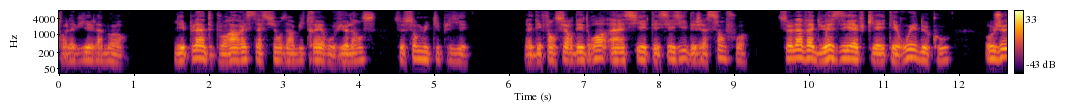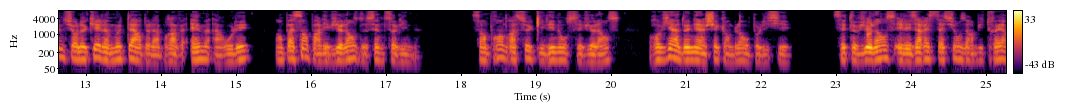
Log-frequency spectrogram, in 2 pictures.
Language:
French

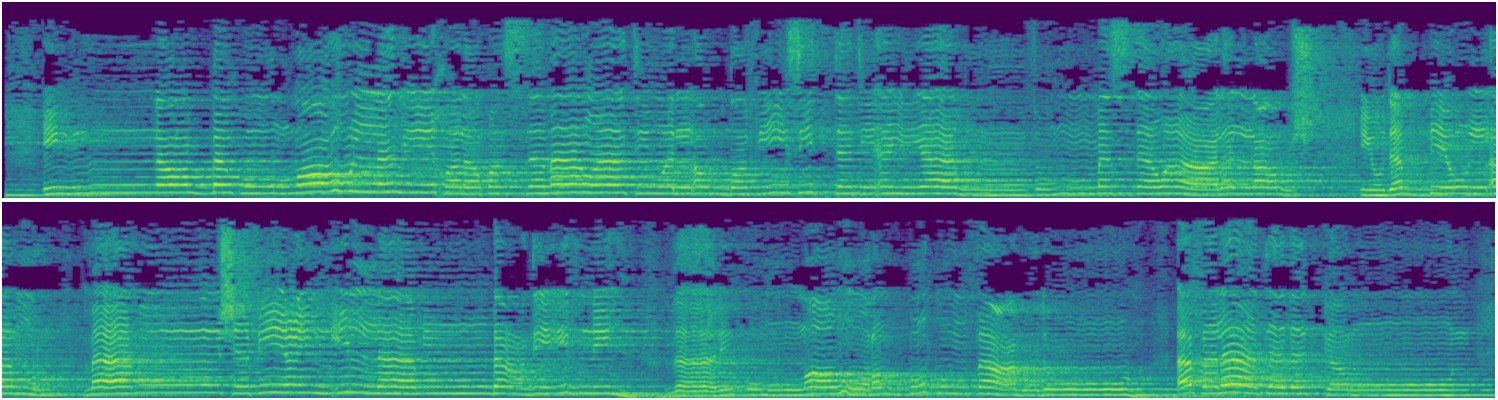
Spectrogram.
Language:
Arabic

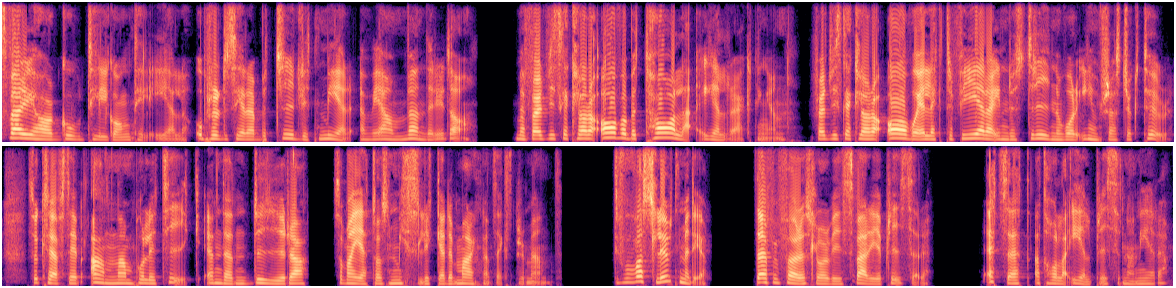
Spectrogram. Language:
Swedish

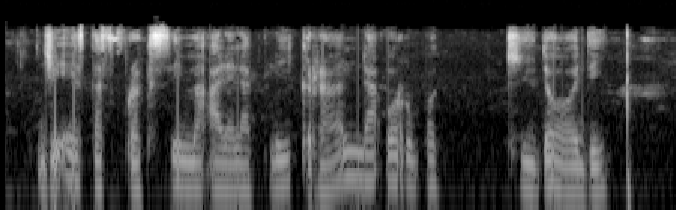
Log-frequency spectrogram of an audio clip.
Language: Esperanto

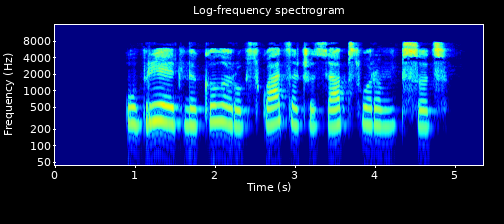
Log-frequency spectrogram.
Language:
Abkhazian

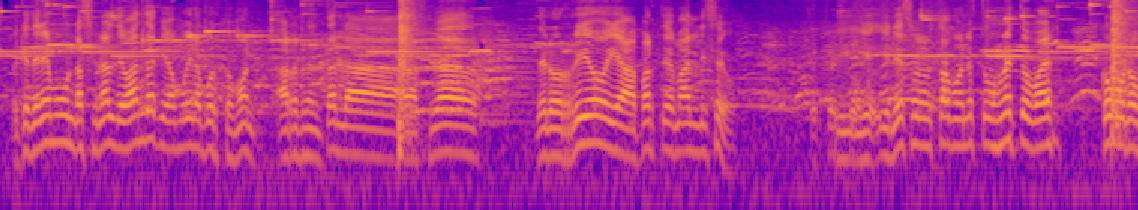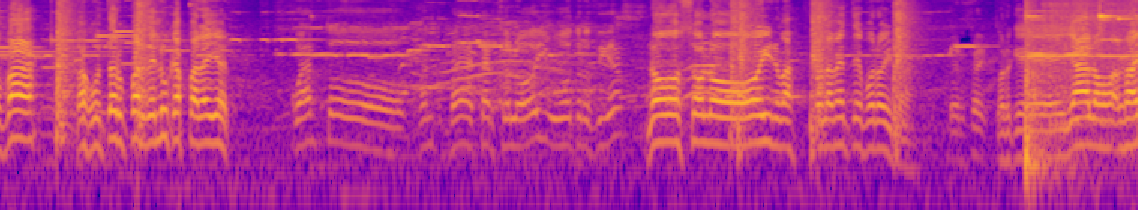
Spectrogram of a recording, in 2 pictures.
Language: Spanish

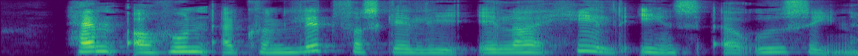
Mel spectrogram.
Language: Danish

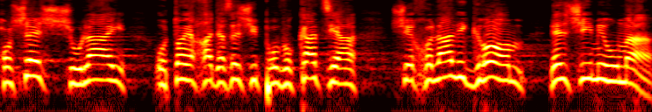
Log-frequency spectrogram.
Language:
Hebrew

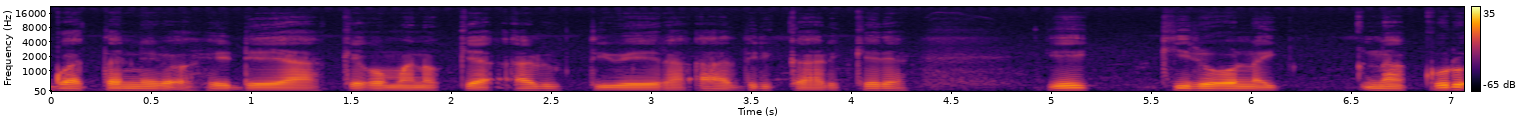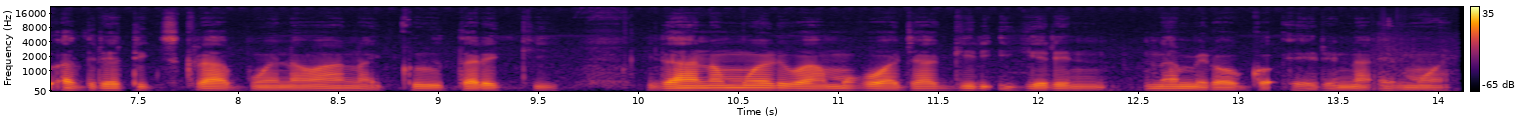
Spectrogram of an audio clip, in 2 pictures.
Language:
Kikuyu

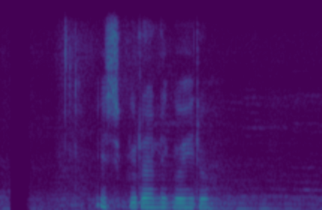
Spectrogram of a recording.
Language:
Nepali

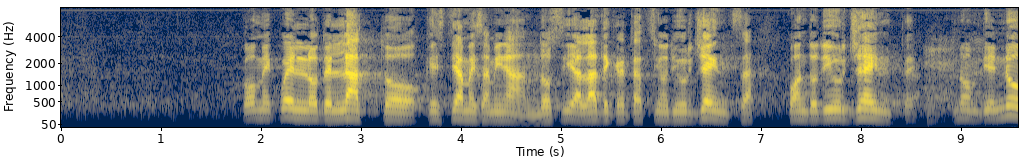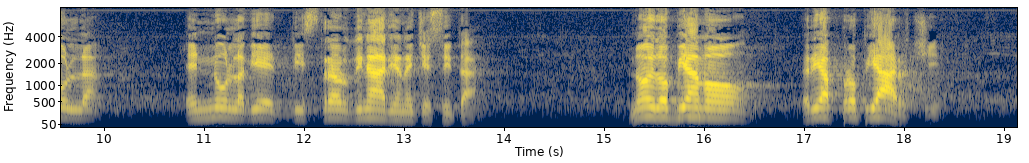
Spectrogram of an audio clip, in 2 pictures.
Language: Italian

